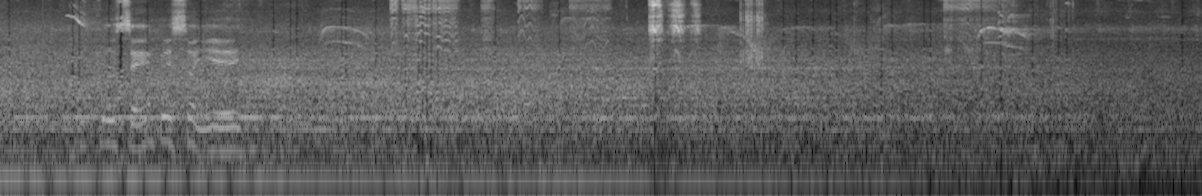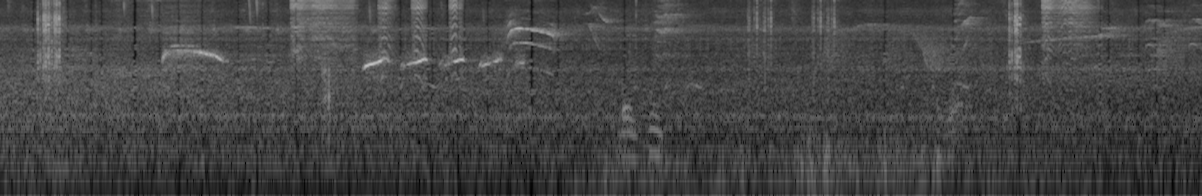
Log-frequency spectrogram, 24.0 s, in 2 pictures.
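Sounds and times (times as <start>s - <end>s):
steady background hiss: 0.0s - 24.0s
birds whistling calls: 3.2s - 7.8s, 8.4s - 11.4s, 12.4s - 19.6s, 20.2s - 24.0s
sharp clicks: 6.5s - 7.8s, 12.3s - 12.8s, 19.4s - 20.5s, 22.0s - 23.0s.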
